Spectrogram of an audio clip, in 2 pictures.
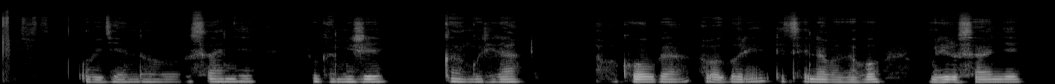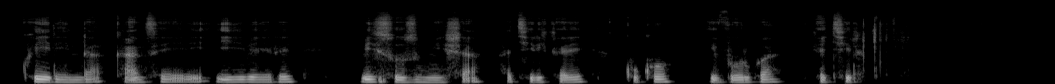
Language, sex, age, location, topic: Kinyarwanda, male, 18-24, Kigali, health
